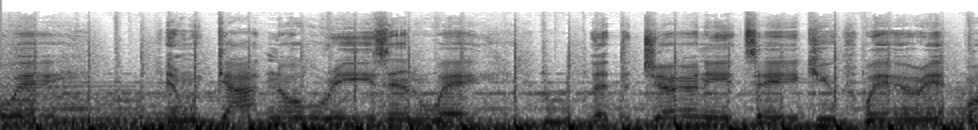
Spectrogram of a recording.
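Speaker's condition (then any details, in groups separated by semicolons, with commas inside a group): No condition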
